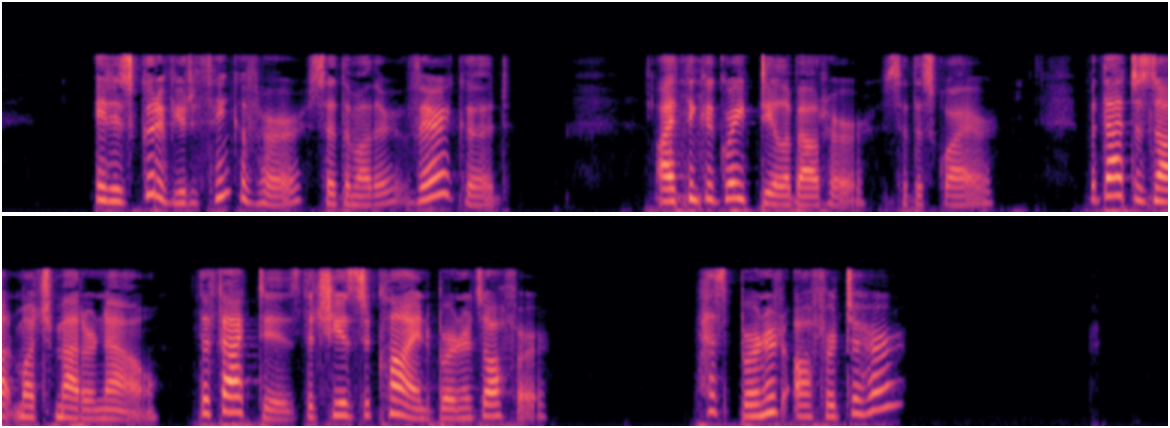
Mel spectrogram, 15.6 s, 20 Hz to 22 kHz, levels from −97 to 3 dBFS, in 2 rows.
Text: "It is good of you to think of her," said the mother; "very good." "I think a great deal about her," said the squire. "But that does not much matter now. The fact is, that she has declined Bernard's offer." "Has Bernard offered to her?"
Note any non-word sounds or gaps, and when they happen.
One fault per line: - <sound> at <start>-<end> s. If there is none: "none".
none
